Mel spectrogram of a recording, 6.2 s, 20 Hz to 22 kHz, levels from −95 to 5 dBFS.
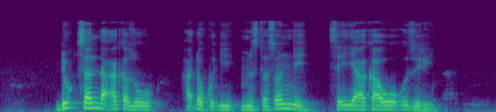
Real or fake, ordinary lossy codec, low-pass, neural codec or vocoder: fake; none; 9.9 kHz; vocoder, 24 kHz, 100 mel bands, Vocos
